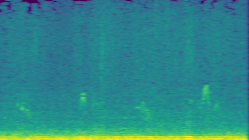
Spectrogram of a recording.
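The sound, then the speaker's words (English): A dense, steady drone of many honey bees buzzing around a brand new hive, a continuous low hum of overlapping wingbeats with no pauses and no voices. “You want to do this quickly because bees will fly into this and drown.”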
